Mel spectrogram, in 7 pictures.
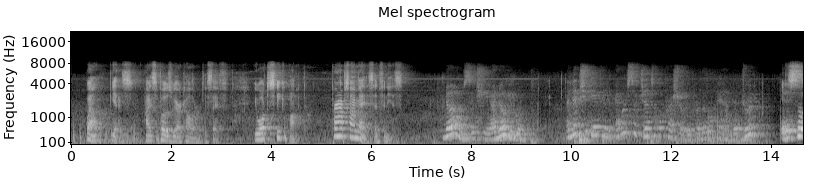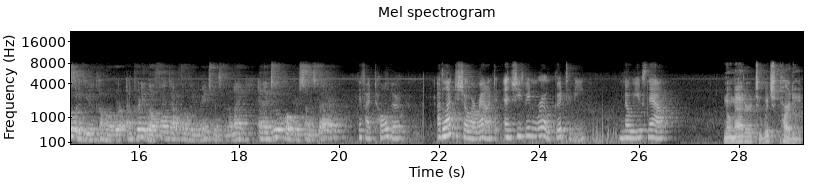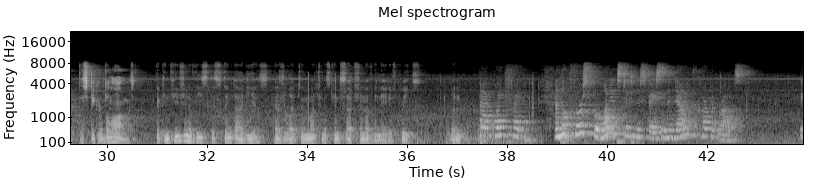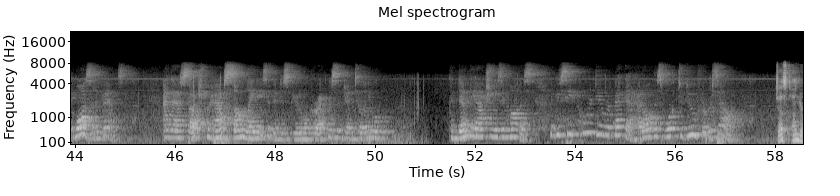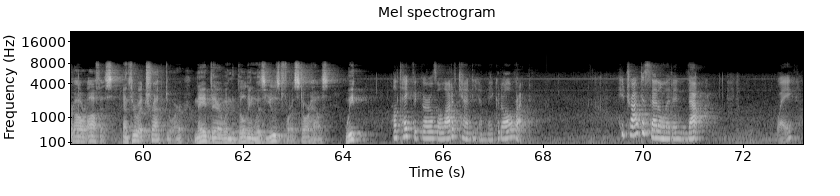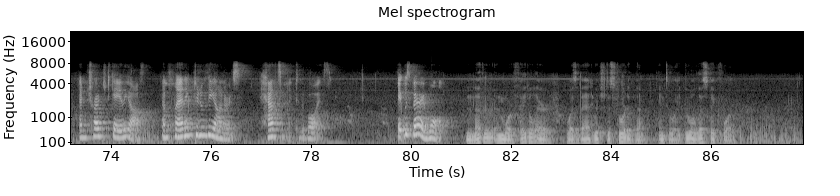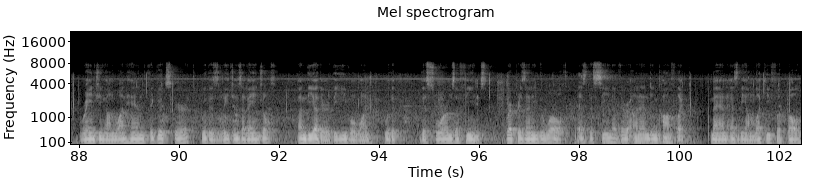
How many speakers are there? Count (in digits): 6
